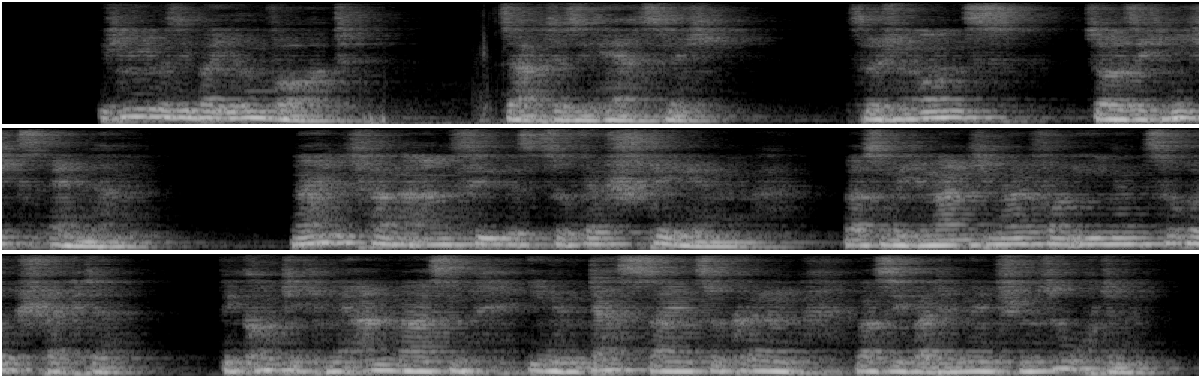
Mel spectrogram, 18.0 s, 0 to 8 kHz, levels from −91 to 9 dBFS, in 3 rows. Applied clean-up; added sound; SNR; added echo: neural separator model SepFormer DNS4.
